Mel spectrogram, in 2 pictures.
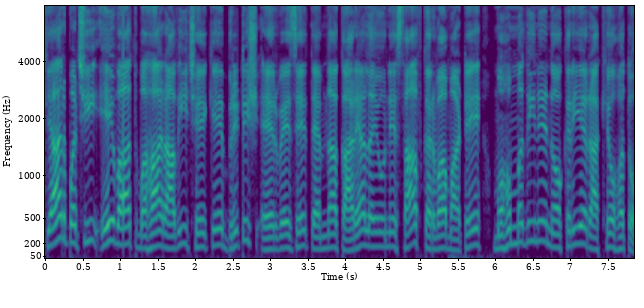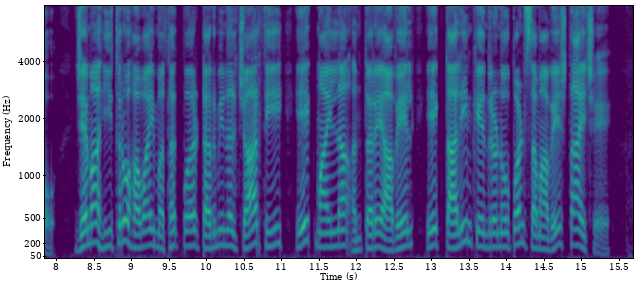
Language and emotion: Gujarati, neutral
